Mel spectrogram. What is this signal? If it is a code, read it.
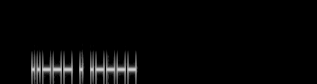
Morse code, heard as a keyed tone, about 46 wpm, 700 Hz. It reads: 2E1
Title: Callsign Prefixes for Top 25 DXCC - 45wpm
